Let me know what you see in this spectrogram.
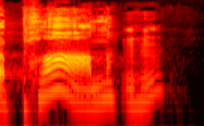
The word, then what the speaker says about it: palm: But the palm, the palm of your hand, palm tree, that's just no, you don't, an almond, you don't pronounce the L.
